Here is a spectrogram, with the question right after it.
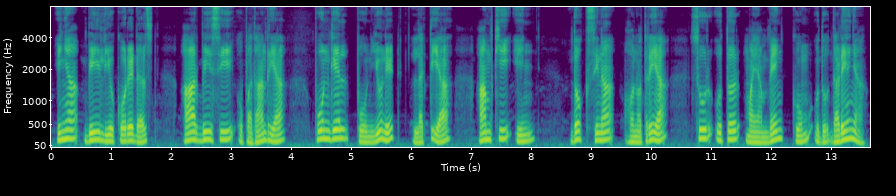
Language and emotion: Santali, neutral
